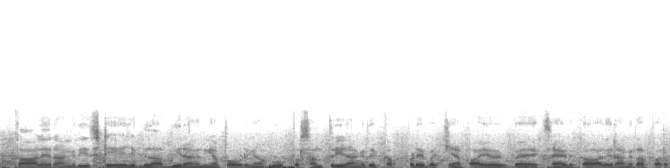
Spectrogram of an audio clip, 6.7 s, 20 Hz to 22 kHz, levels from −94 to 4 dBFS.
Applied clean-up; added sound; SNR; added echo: none; none; none; none.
